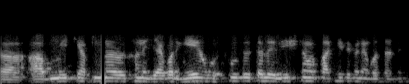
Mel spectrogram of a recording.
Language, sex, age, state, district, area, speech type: Bengali, male, 18-30, West Bengal, Purba Bardhaman, urban, conversation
